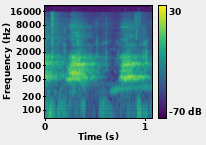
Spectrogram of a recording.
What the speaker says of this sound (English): So The dog agrees.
